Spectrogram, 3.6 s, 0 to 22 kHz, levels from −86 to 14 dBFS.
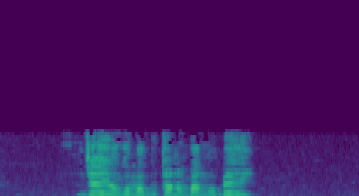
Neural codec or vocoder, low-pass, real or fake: none; 7.2 kHz; real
